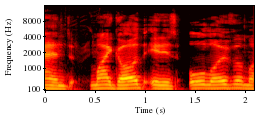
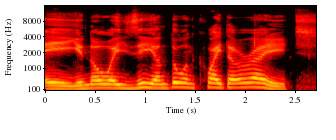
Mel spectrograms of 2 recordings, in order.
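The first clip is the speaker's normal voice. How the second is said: put-on New Yorker voice, fake New York accent; 2 semitones higher than usual. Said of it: "With that New York accent".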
